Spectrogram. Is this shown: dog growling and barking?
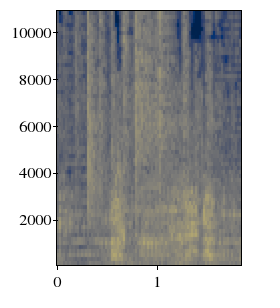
yes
